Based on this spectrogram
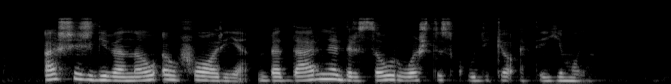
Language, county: Lithuanian, Šiauliai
